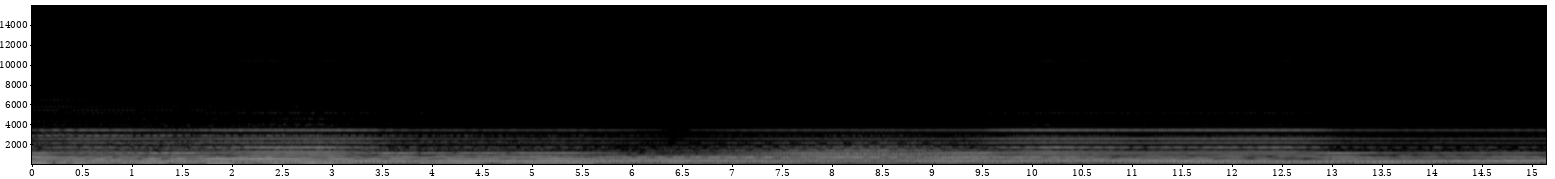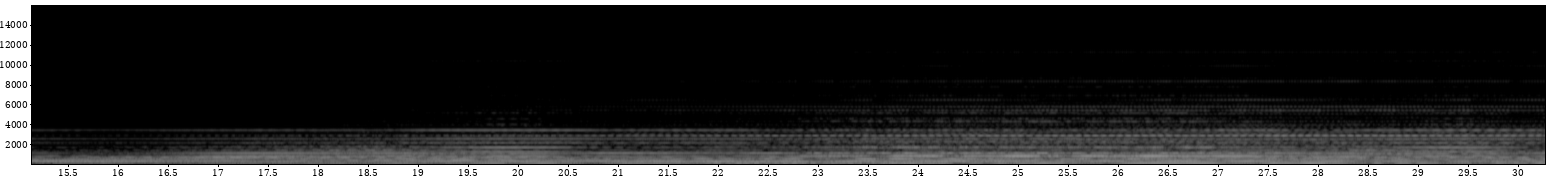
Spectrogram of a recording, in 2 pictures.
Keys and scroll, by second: 3.5 z, 5.2-6.1 typing, 8.7-10.1 typing, 9.1 ctrl+z.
